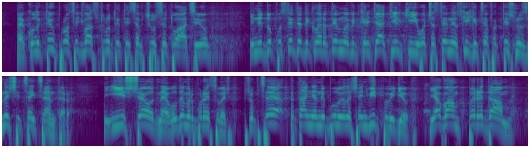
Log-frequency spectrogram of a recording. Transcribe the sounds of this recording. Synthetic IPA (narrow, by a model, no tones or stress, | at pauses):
kɔlˠek̚t̪ɪwpɾɔsɪtʲʋɑswt̪ɾut̪ɪt̪ɪsʲɐwt͡sʲusɪt̪ʊɑt͡sʲijʊ | inɛd̪ɔpʊst̪ɪt̪̬ɪd̪eklˠɐɾɐt̪ɪwnɔɦɔʋʲid̪kɾɪtʲːatʲilʲkɪjɔɦɔt͡ʃɐst̪ɪnɪiɔskʲilʲkʲɪt̪sɛfɐk̚t̪ɪt͡ʃnɔznɪʃt͡ʃɪt̚ʲtsɛjt̪sɛnt̪ḛr | iʃt͡ʃɛɔd̪nɛʋɔlˠɔd̪ɪmɪrbɔɾɪsɔʋɪt͡ʃʃt͡ʃɔbt̪sɛpɪt̪ɑnʲːɐnɛbʊlˠɔilˠɪʃɛnʲʋʲid̪̚pɔʋʲidʲiwjaʋɑmpeɾed̪ɑm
